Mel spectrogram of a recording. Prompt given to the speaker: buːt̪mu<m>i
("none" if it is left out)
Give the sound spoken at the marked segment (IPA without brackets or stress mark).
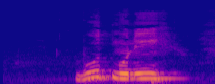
n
